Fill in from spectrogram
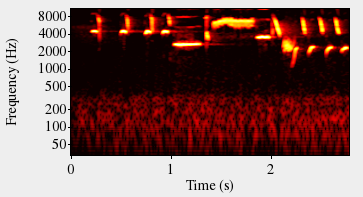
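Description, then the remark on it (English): A song sparrow sings a bright, clear phrase: several sharp introductory notes, a sustained buzzy trill, then a quick descending jumble of chips, loud with no talking. “These clear spring notes belong to a bird celebrated for its singing, the song sparrow.”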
